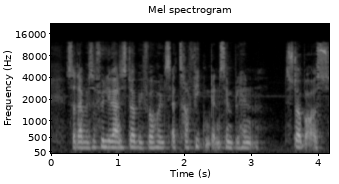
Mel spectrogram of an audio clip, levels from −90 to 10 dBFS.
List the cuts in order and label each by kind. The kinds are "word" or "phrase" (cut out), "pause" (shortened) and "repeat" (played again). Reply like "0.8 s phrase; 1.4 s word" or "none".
1.0 s word; 1.8 s word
